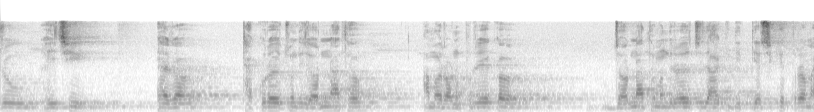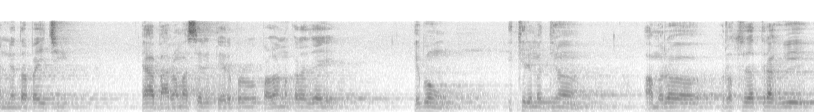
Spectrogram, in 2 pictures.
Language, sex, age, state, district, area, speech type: Odia, male, 45-60, Odisha, Nayagarh, rural, spontaneous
